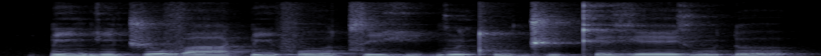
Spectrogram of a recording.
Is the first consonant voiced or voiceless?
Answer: voiceless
